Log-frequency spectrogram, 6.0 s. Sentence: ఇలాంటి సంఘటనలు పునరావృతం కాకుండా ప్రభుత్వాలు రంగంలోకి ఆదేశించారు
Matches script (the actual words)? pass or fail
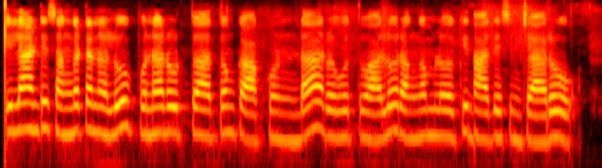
pass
